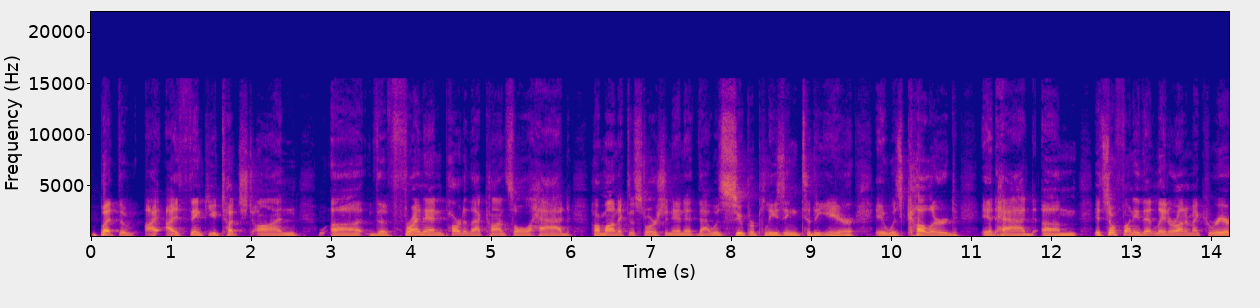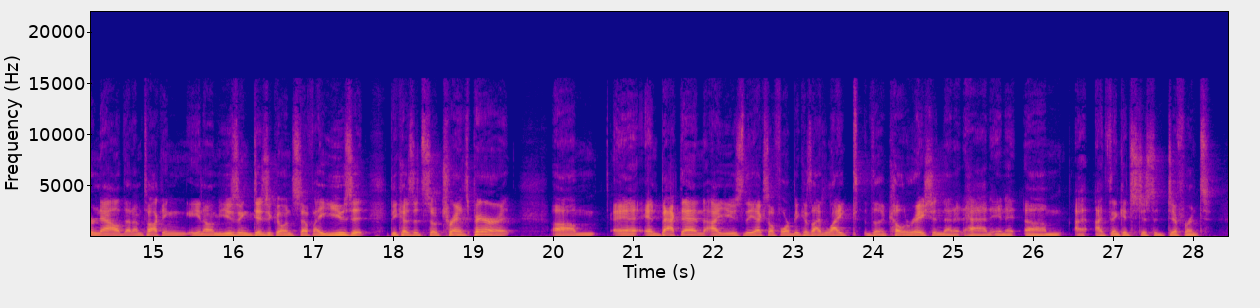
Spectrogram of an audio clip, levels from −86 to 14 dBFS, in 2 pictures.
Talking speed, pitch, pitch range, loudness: 185 wpm, 120 Hz, 110-135 Hz, -20 LUFS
